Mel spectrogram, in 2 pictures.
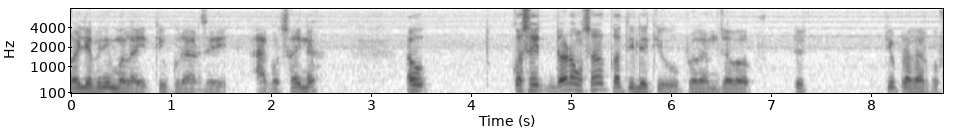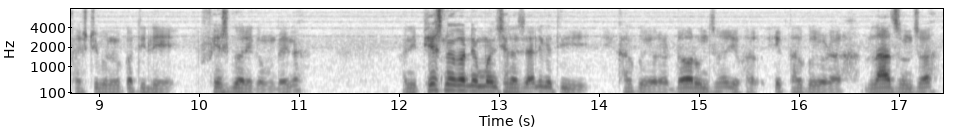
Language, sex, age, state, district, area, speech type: Nepali, male, 45-60, West Bengal, Kalimpong, rural, spontaneous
